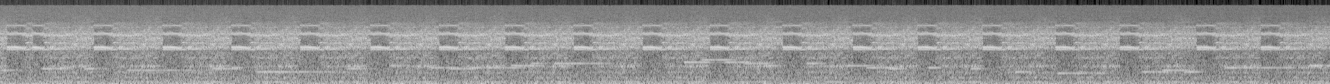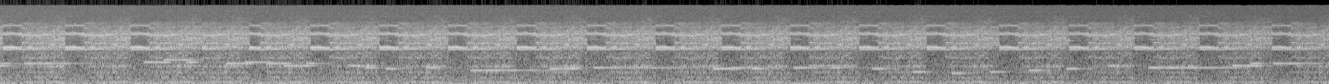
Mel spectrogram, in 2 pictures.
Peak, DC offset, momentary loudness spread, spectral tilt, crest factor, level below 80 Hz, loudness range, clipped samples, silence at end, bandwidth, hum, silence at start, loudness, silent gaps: 0 dBFS; under 0.1%; 4 LU; 0 dB/octave; 8 dB; -26 dBFS; 4 LU; 2%; 0 s; over 20 kHz; none; 0 s; -4 LUFS; none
